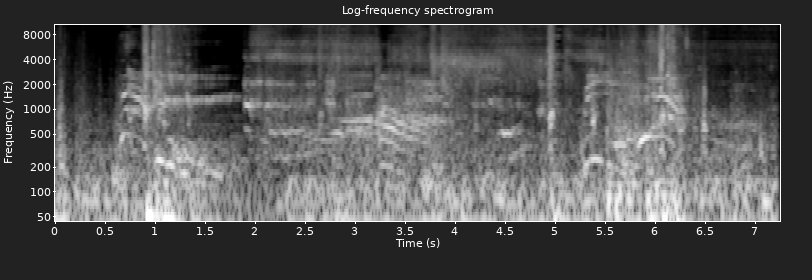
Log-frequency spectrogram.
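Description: A knife strikes flesh with sharp wet thuds.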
